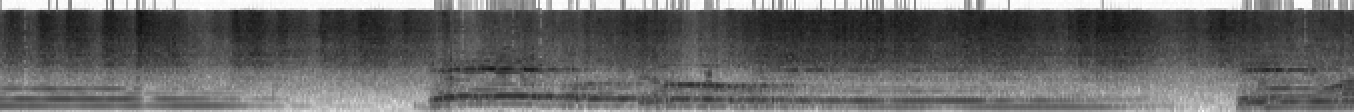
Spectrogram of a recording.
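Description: A man singing a worship song through a microphone and speakers in long, drawn-out held notes, with a maraca shaken in an even rhythm.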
